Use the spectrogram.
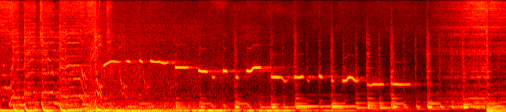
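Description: whistling melody

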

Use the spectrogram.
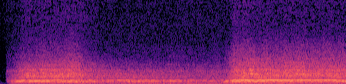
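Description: train whistle

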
